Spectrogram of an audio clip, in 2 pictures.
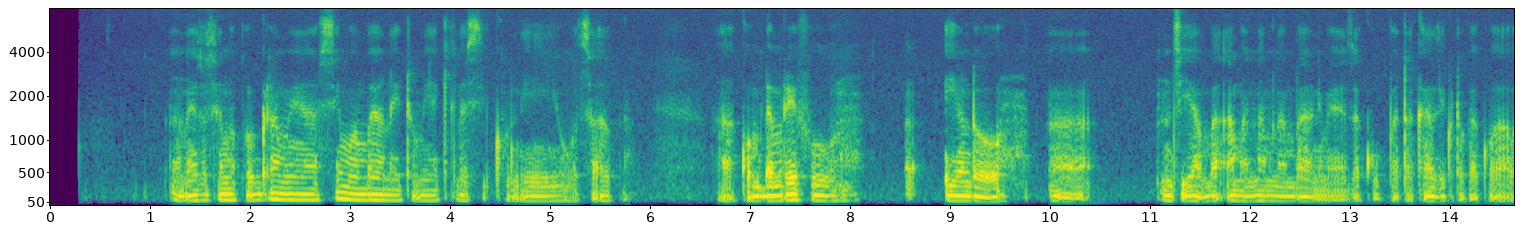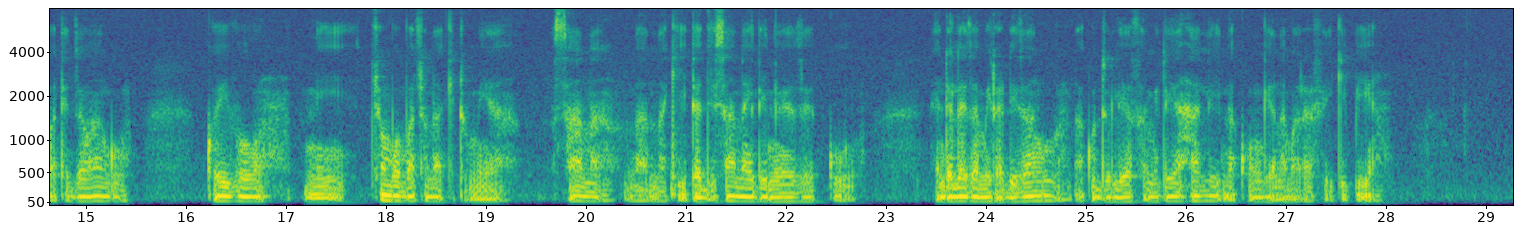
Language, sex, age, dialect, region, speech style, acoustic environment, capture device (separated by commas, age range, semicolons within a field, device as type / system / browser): Swahili, male, 25-34, Kenya - Nairobi Sheng-influenced, Kenya, relaxed, silence, mobile / Linux / Edge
